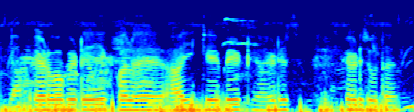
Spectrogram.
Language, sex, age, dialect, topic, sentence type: Hindi, male, 18-24, Kanauji Braj Bhasha, agriculture, statement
